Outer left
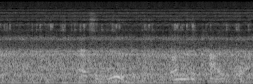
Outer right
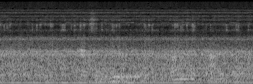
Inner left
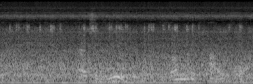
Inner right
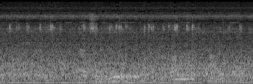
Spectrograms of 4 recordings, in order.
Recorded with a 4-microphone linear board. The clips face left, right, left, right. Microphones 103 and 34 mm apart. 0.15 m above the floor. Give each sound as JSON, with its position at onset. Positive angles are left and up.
{"t": 0.8, "sound": "a man speaking", "side_deg": 15, "distance_m": 8.0}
